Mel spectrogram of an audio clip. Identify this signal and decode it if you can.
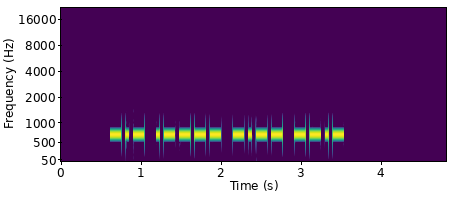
Morse code, heard as a keyed tone, about 25 wpm, 700 Hz. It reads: K1YQ
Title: USA Call Signs - 4 Characters - 25wpm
